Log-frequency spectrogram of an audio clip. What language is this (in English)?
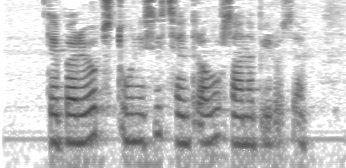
Georgian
